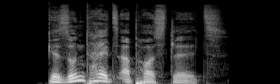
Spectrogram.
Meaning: genitive singular of Gesundheitsapostel
- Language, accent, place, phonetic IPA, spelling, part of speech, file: German, Germany, Berlin, [ɡəˈzʊnthaɪ̯t͡sʔaˌpɔstl̩s], Gesundheitsapostels, noun, De-Gesundheitsapostels.ogg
